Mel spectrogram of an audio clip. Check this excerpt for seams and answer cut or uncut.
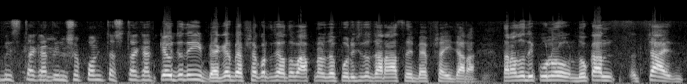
cut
